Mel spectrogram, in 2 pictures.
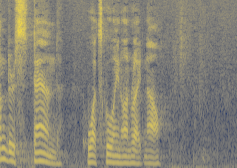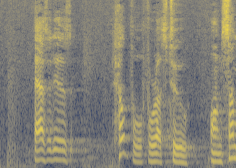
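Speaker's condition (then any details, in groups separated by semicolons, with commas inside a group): No condition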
